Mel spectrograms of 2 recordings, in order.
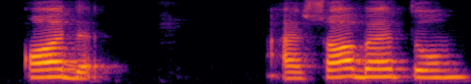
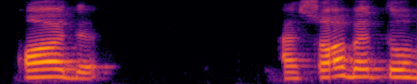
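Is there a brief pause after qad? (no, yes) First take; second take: yes; yes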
